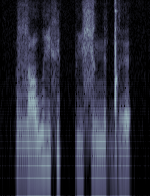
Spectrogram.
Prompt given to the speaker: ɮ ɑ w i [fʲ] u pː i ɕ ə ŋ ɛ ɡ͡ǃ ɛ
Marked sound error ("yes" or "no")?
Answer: no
